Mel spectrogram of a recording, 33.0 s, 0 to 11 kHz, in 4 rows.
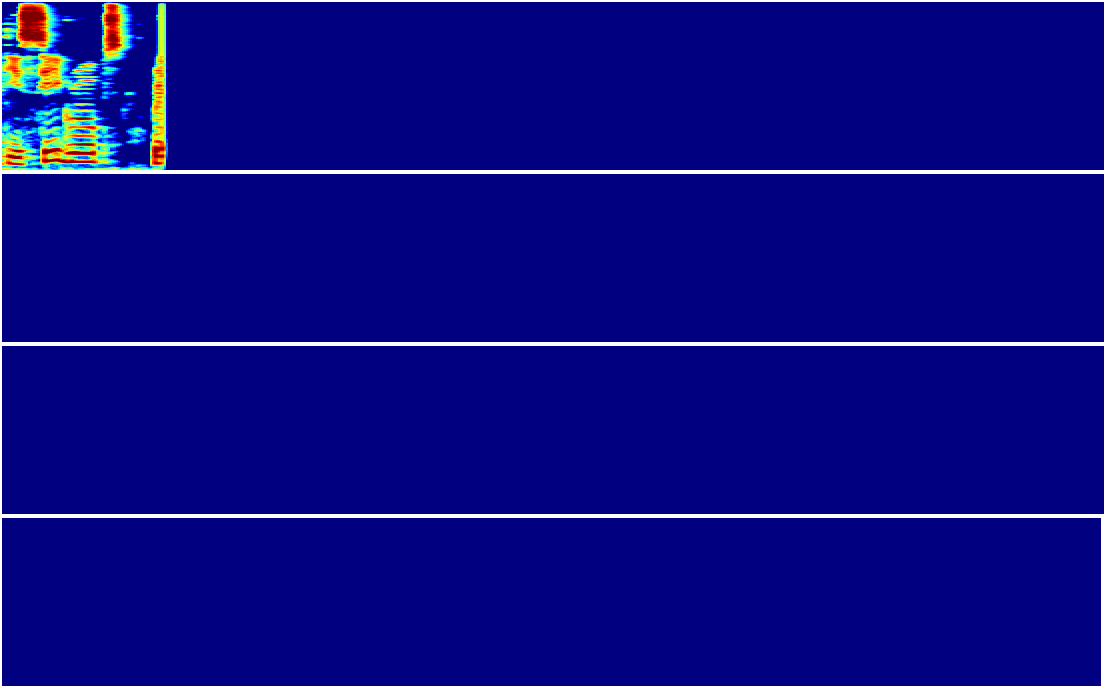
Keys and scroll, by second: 1.0 space, 1.9 super+7, 2.9-33.0 typing, 3.3 Escape, 15.3 Escape, 17.8 super+b.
